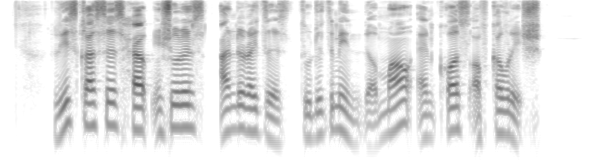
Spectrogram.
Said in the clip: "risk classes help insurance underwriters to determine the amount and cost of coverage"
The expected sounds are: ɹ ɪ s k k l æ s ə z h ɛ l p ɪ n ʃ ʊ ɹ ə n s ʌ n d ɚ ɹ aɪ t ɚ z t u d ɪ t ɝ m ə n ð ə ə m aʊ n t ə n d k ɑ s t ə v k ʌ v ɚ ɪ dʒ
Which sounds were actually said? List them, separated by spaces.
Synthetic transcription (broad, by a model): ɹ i s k k l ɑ s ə s h ɛ l p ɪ n ʃ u ɹ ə n s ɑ n d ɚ ɹ aɪ t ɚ s t u d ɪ t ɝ m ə n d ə ə m aʊ n t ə n k ɑ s ə f k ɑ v ɚ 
